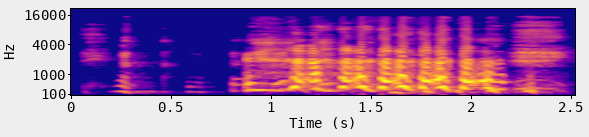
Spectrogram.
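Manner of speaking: loud high burst of laughter; big laugh. Real, not acted. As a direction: laugh out hard. Laughing at the killer pepperoni joke.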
